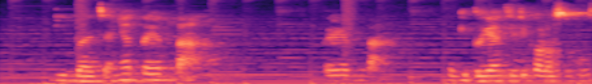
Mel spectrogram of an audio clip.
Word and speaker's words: theta: Ini tandanya seperti ini, kalau diperbesar dibacanya theta, begitu ya.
